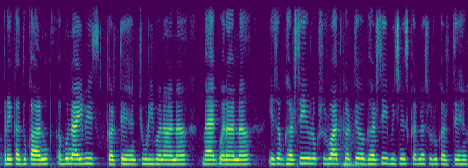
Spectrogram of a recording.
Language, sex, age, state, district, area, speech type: Hindi, female, 18-30, Uttar Pradesh, Ghazipur, rural, spontaneous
